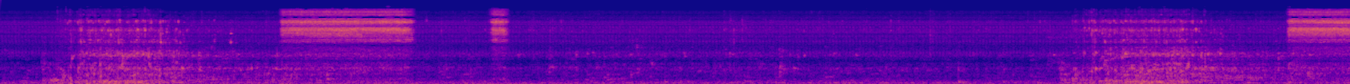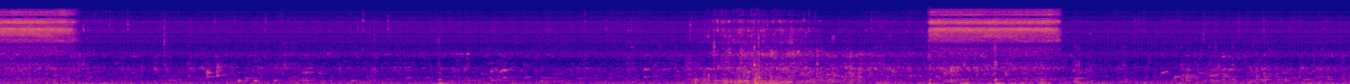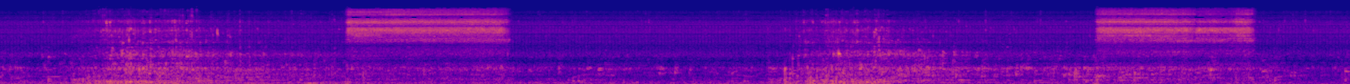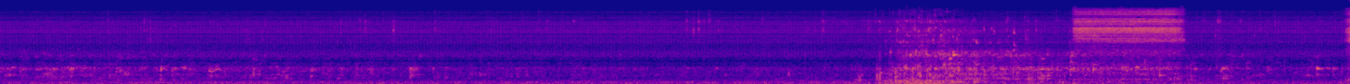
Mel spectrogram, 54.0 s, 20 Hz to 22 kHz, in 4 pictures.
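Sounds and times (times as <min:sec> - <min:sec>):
exhaled bubbles rumbling: 0:00.0 - 0:03.0, 0:04.3 - 0:30.9, 0:32.2 - 0:38.8, 0:39.4 - 0:54.0
underwater wash: 0:00.0 - 0:54.0
regulator inhalation hiss: 0:02.8 - 0:04.3, 0:04.9 - 0:05.2, 0:12.9 - 0:14.4, 0:22.8 - 0:24.3, 0:30.4 - 0:32.2, 0:38.0 - 0:39.7, 0:51.2 - 0:52.5.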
